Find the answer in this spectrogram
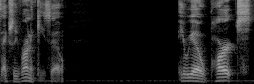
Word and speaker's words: Wernicke: But Markiplier pronounces Dr. Wernicke wrong, it's actually Wernicke, so.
